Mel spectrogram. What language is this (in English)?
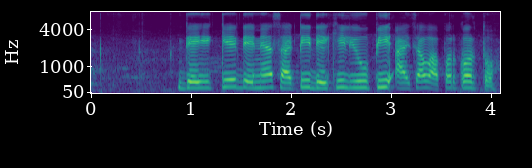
Marathi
